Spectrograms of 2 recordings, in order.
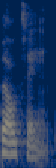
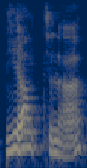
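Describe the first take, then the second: First: The name is said with an English pronunciation. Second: The name is said with a Gaelic pronunciation. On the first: This is the shared English-speaking pronunciation. "it's been anglicized" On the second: This is the pronunciation Reconstructionists use. "if you're a Reconstructionist, you're going to pronounce it Bealtaine"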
